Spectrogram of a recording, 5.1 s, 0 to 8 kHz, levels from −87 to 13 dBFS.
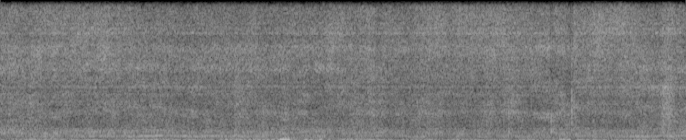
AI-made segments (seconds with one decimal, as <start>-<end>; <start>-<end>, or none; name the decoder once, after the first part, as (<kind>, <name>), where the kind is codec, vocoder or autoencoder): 0.0-5.1 (codec, SNAC)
